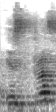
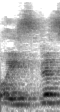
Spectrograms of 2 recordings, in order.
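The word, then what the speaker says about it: oestrus: और इसी को क्या कहा जाता है, स्ट्रेस साइकिल कहा जाता है। ठीक है, स्ट्रेस साइकिल, कुछ लोग इसको ओएस्ट्रेस साइकिल भी कहते हैं, बट इसको स्ट्रेस साइकिल, ओ इसमें साइलेंट है।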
